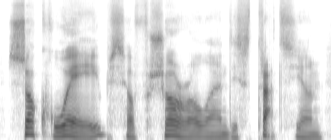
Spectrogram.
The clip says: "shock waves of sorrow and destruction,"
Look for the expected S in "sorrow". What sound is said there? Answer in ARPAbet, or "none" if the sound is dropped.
SH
